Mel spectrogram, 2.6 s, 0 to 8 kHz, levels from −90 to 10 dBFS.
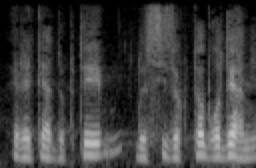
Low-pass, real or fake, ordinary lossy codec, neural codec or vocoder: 7.2 kHz; real; none; none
